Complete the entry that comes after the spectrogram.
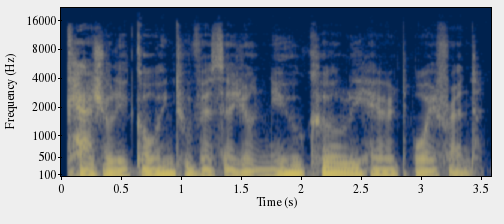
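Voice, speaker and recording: A man narrating a scripted second-person story in measured, deliberate phrases. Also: low voice, warm tone.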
